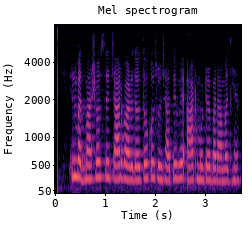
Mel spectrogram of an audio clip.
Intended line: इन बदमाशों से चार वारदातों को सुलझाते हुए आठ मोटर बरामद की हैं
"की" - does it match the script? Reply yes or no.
no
